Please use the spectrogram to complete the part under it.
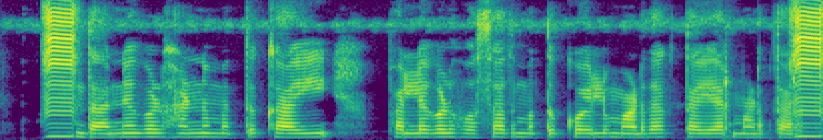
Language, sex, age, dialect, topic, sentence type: Kannada, female, 18-24, Northeastern, agriculture, statement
